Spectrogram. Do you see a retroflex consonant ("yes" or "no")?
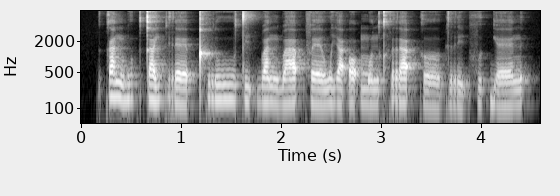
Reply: no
